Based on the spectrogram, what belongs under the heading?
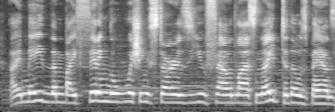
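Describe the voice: Putting on a character voice, a man speaks at a high pitch in a flat monotone at a fairly slow pace, over light background noise.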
